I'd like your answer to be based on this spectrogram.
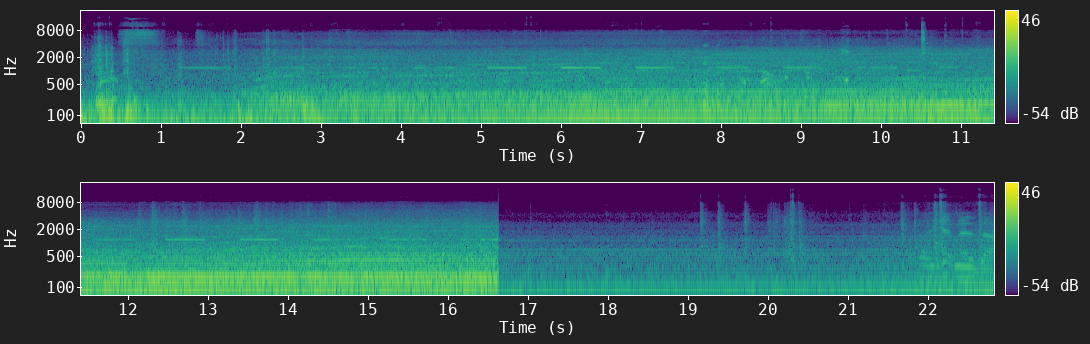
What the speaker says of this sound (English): This is a conveyor truck, like I said. It's got a conveyor belt on the back.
